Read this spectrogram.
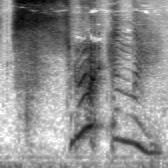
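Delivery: very high, slow squeaky mouse voice; drawn-out squeak of a tiny queen. A narrator's reading. Mouse queen answering Dorothy, very high and slow. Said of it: "answered the Queen".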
